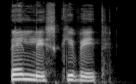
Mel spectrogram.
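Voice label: "Telliskivid" Estonian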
